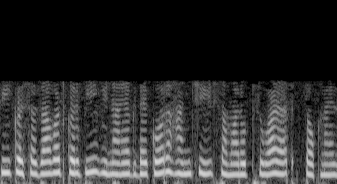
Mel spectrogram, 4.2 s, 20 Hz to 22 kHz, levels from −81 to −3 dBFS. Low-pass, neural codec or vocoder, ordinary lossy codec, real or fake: 3.6 kHz; vocoder, 22.05 kHz, 80 mel bands, WaveNeXt; MP3, 24 kbps; fake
